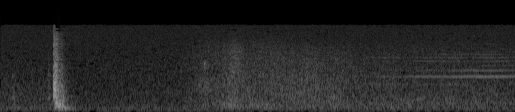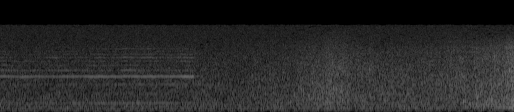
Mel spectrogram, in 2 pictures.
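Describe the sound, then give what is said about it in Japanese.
Steady hiss of sea surf on a shore, swelling into two louder washes of breaking waves, with a sharp knock near the start and a faint humming tone in the middle. “これが海ね。”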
